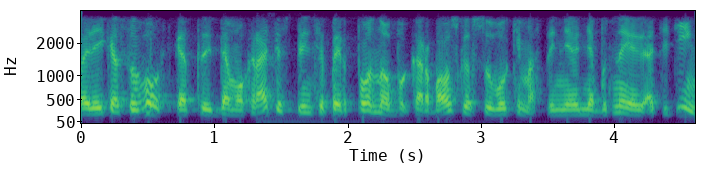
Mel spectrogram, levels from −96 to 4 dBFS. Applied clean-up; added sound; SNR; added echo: none; none; none; none.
